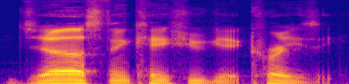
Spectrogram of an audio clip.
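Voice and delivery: usual speaking voice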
